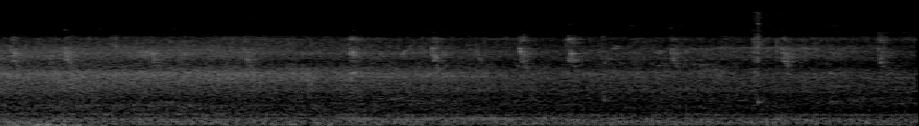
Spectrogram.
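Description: A small bird chirping over and over, short high chirps coming at irregular intervals, over a low steady rumble of outdoor ambience.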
